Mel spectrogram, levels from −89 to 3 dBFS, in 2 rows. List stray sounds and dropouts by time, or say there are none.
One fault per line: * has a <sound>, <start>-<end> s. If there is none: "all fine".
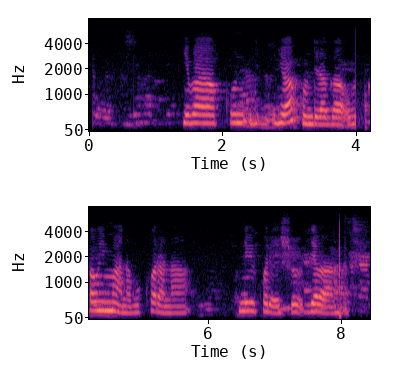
* has a dropout, 4.0-4.1 s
